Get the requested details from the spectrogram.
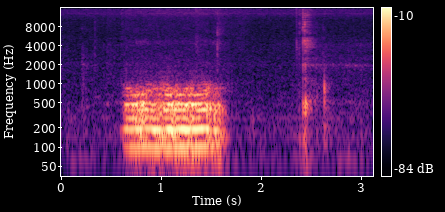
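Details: Pet Luna snoring: a single low, rumbling, voiced breath of about a second, then faint clicks in a quiet room; snoring.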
